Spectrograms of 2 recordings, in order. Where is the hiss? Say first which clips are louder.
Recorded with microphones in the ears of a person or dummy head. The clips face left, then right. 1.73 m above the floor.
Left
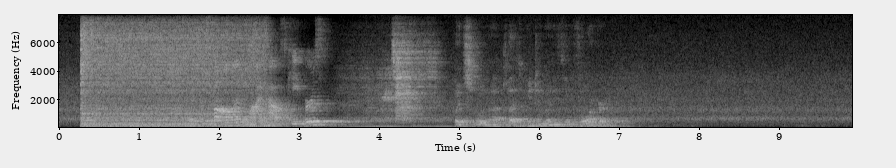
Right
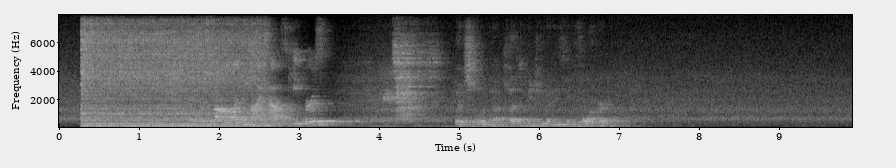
Even; 60° left (ahead or behind), 0.9 m.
